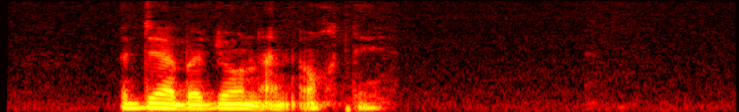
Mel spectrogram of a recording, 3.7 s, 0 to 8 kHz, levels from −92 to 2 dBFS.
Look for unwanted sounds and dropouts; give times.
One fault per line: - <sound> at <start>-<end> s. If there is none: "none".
none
